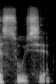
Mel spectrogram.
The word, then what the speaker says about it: суси: Суши или суси? На самом деле правильно произносить суси, но это в японском языке, так как угу.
